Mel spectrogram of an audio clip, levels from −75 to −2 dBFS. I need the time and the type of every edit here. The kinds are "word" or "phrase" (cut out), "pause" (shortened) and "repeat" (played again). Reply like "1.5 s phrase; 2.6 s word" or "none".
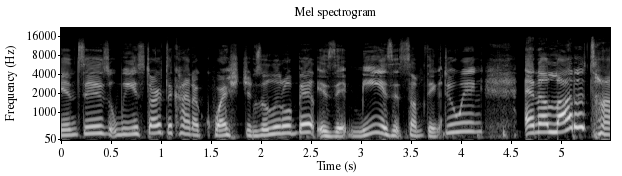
1.9 s word; 2.5 s word; 3.8 s word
